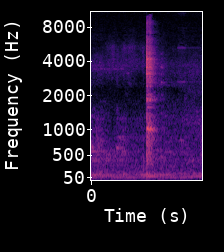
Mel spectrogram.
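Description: A single sharp clink of kitchen dishes about a second in, with a brief ring after it, over a faint low hum.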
